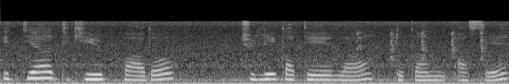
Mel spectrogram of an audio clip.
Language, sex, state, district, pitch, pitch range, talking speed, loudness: Nagamese, female, Nagaland, Dimapur, 220 Hz, 200-240 Hz, 105 wpm, -16 LUFS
